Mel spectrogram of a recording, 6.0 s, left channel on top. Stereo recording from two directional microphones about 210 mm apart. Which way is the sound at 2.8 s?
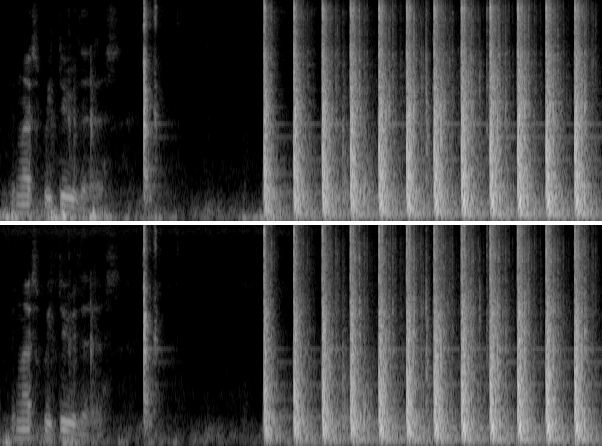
5° right (ahead or behind).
